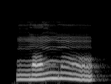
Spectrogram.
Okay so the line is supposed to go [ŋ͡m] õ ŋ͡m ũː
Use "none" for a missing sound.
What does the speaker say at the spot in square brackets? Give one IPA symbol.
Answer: ŋ͡m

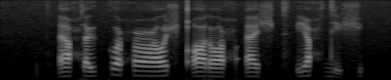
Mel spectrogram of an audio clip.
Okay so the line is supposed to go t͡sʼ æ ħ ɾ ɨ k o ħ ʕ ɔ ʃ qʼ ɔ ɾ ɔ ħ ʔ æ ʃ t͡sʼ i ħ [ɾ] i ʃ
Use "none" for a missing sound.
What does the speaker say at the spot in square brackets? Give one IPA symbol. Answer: d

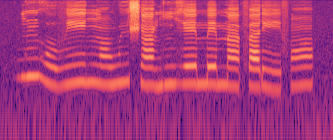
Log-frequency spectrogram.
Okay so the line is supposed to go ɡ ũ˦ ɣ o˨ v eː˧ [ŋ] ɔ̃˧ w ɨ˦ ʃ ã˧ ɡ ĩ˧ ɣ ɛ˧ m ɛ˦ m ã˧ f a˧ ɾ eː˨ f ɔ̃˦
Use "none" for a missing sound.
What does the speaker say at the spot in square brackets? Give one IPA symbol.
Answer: ŋ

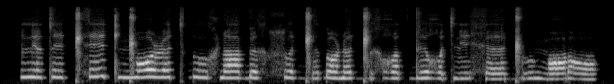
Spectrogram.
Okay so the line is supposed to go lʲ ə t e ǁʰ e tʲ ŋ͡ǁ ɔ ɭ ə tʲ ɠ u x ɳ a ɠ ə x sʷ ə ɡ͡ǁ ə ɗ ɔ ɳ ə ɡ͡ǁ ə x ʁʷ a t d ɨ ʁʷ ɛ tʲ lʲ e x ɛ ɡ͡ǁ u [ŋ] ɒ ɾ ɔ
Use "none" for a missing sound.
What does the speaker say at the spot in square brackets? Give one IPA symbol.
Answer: ŋ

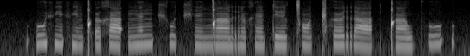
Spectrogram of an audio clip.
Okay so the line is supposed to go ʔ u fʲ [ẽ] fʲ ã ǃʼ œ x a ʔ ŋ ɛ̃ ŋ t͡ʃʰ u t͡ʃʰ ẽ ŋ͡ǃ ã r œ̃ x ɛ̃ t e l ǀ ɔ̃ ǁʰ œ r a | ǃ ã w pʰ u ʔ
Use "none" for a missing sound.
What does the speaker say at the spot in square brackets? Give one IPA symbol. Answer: ɛ̃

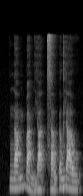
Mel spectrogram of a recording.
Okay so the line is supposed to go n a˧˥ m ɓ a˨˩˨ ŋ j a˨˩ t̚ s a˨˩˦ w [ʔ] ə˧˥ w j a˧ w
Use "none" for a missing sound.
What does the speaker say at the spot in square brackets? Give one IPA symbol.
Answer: ʔ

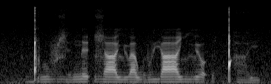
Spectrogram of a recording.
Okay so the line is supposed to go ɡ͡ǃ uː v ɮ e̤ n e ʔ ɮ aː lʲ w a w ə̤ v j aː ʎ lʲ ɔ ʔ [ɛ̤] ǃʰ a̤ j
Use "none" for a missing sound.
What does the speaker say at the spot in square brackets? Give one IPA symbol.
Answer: ə̤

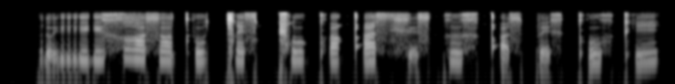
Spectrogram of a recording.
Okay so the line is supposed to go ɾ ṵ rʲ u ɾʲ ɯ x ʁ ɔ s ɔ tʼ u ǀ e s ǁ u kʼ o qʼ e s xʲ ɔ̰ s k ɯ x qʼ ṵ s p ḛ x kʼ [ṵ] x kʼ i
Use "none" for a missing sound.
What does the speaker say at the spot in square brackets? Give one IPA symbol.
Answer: u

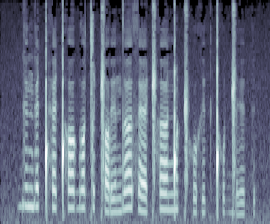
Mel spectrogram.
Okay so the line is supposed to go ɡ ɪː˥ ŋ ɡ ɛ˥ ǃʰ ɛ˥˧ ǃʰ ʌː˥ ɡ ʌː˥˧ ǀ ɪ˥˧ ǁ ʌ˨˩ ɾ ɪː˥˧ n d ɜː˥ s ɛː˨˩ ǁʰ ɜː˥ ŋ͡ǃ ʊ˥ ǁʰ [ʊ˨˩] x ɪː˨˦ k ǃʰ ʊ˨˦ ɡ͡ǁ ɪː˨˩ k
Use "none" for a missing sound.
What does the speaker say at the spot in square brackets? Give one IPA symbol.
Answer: ʊ˨˩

